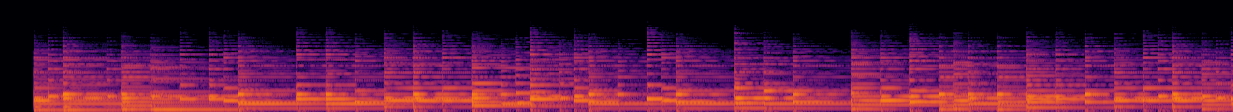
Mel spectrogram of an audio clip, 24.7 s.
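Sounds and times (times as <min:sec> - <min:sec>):
piano: 0:00.6 - 0:24.6.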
